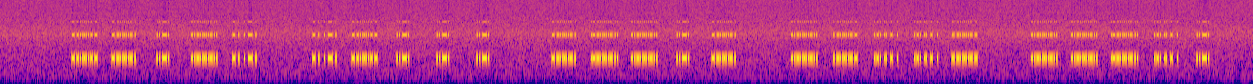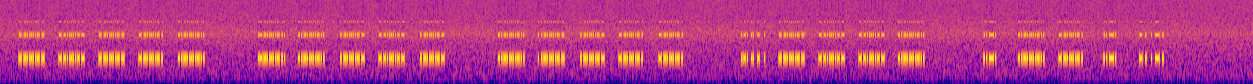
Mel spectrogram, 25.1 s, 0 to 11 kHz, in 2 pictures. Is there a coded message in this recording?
Yes: Hellschreiber (Feld-Hell, 122.5 baud) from 0.7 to 24.2 s, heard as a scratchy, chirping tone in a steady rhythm, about 980 Hz. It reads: 06124 40111 65216 29778 22571 80862 52909 23966 78002 12614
